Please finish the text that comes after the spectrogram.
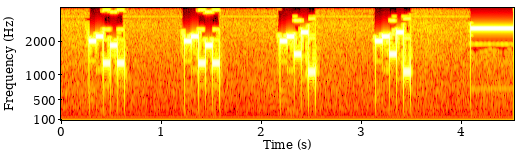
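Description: Five-tone selective call (ZVEI), heard as quick runs of five tones, tones of about 70 ms. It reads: 89373 89373 89501 89501
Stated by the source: ZVEI five-tone selective call received on an SDR.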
